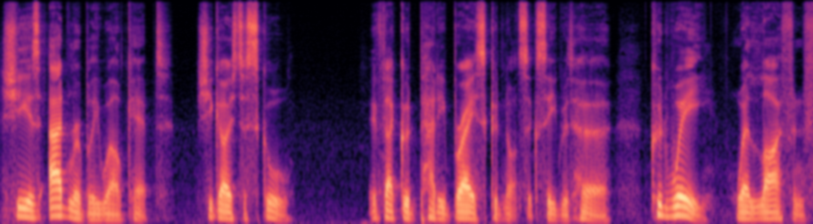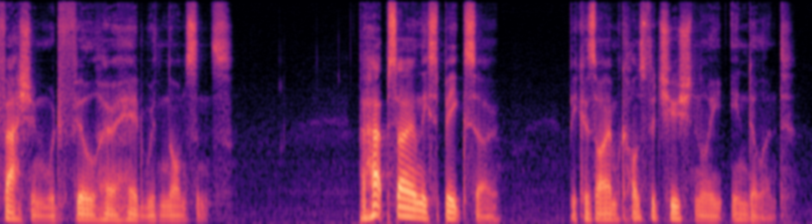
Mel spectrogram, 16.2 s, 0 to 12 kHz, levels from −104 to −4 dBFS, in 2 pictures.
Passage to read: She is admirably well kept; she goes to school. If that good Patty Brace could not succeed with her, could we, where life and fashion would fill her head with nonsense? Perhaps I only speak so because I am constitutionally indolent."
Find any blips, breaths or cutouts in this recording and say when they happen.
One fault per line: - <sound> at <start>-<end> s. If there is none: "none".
none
